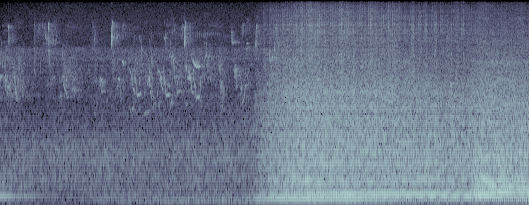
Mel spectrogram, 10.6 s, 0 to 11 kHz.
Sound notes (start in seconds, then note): 0.0 birds chirping; 4.9 engine rumbling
